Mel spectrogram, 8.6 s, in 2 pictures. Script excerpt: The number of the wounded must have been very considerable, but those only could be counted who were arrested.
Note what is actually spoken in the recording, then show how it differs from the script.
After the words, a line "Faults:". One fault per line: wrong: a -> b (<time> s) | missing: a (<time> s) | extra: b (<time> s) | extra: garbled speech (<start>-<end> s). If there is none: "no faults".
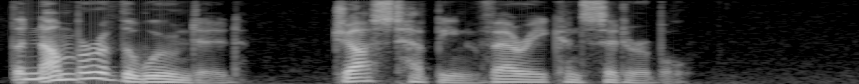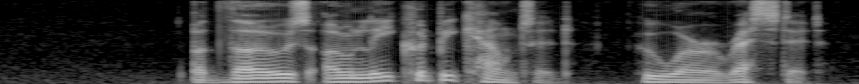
The number of the wounded just have been very considerable, but those only could be counted who were arrested.
Faults:
wrong: must -> just (1.7 s)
